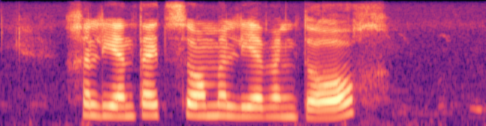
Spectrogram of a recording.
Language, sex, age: Afrikaans, female, 23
